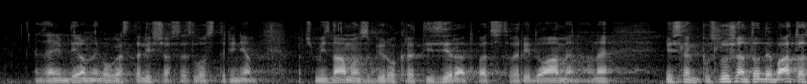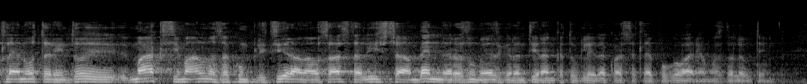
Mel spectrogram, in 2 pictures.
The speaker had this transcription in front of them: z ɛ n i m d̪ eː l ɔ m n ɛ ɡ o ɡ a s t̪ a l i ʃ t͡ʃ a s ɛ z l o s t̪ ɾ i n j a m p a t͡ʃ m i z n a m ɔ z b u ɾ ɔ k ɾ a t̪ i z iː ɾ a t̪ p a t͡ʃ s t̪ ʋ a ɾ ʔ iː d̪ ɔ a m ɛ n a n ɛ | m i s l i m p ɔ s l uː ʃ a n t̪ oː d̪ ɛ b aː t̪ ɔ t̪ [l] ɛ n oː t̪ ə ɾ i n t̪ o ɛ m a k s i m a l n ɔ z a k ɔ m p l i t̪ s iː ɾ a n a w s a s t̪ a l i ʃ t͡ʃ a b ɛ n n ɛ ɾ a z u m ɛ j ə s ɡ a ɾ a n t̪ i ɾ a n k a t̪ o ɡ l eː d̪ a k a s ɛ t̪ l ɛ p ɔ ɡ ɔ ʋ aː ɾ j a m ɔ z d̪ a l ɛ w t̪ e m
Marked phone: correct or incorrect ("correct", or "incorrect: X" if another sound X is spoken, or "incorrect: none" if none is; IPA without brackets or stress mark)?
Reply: correct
